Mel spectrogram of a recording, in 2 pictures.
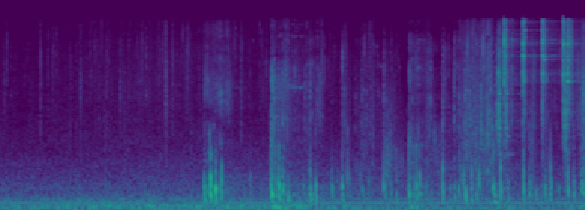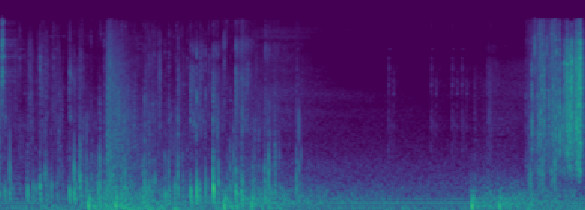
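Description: Quick footsteps run on hard ground.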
